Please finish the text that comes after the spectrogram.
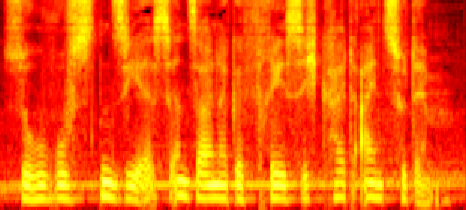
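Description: An actress playing a grave, sober chronicler of a plague in a scripted radio drama. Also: female voice, very deep voice, little pitch movement, a little fast. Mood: sober, matter-of-fact. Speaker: radio play narrator.

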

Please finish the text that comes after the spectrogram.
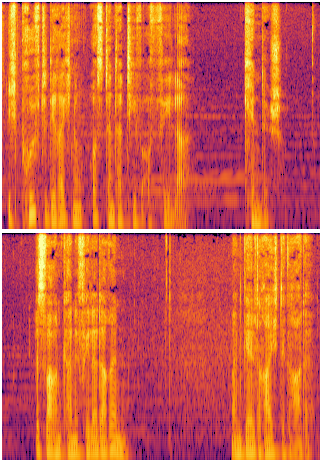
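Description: Husky, hushed, brooding male narrator. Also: medium pitch, a little slow, pauses often, soft background music. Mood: shaken. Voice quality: husky, breathy, often near whisper. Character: anxious, self-doubting man narrating his own troubled story. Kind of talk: first-person radio play narration.

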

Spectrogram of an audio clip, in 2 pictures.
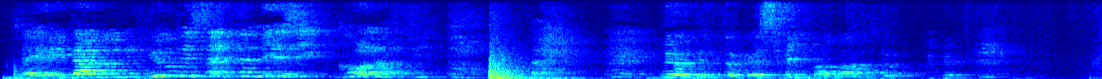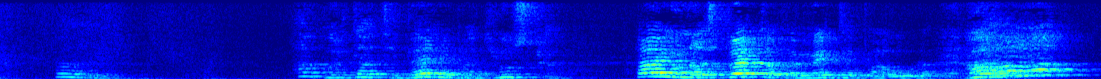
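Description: Nosy bossy maid in a radio play, high voice, scolds but cares, super echoey and noisy. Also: female voice, sing-song, moderate pace. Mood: teasing concern. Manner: brusque, nagging, familiar. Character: blunt, nosy servant woman, scolding yet caring. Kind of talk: theatrical radio drama acting. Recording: echoey, distant, noisy drama recording.

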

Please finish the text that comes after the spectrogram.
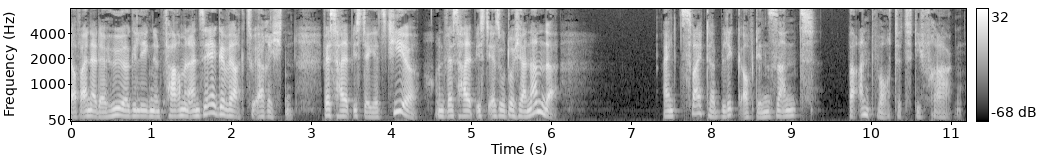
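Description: A woman reading scripted documentary narration with a measured, dramatic storytelling delivery. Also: low voice, breathy edge.

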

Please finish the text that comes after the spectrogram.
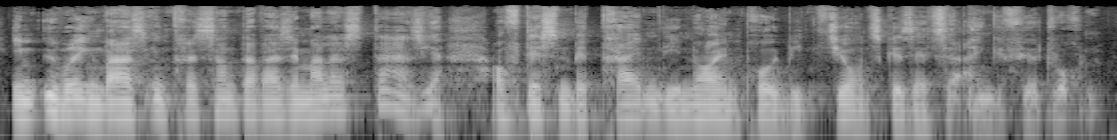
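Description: An actor playing a ruined, absent-minded Scottish lord in a 1950s radio drama, with a stately, fatalistic manner. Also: male voice, low-pitched, fast, a little mellow, breathy edge. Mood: resigned stately.

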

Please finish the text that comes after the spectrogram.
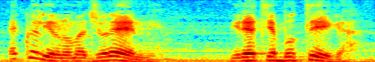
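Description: A rough young Roman street criminal making a confession in a radio play. His voice is high and bright, with a sharp edge. He tells it vividly in thick slang, halting and agitated. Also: sing-song. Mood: subdued, bitter. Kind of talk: dramatic radio monologue, colloquial storytelling.

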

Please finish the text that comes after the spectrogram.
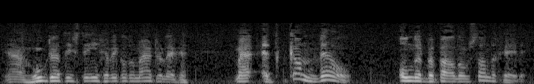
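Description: A man's voice: fairly high pitch, sing-song, brisk. A man acting an earnest physicist in a 1970s radio drama, explaining things in a hesitant way. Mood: insistent. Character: male physicist doctor, earnest, explaining lab findings. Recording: muffled 1970s radio recording, faint hiss.

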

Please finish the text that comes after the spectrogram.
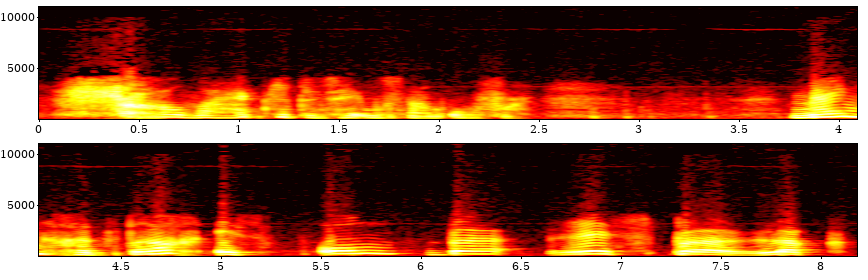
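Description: An actress playing a dreamy, coolly ironic and detached wife in a radio play, with a dry, unruffled manner. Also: female voice, medium pitch, expressive, takes it slowly, phone-quality sound. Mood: dry, teasing. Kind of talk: radio play acting in dialogue.

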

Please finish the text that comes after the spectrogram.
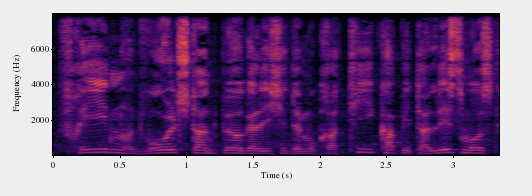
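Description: A man's voice: a little high, moderate pace, natural voice. Musing, optimistic armchair philosopher, played by a man. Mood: musing, confident. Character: philosophizing, optimistic man drinking beer with his friend. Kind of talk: German radio drama acting.

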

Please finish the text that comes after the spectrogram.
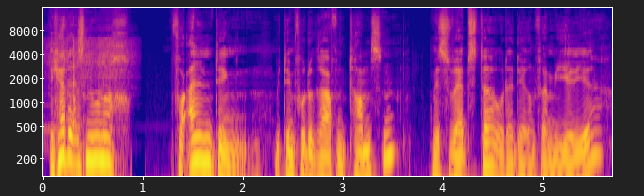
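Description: An actor playing a shrewd detective in a German radio play, laying out his case in a deliberate, formal and precise manner. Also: mid-range voice, sing-song, dark tone, slight background noise, natural voice. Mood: methodical, assured. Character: shrewd, methodical male detective recounting his solved case.

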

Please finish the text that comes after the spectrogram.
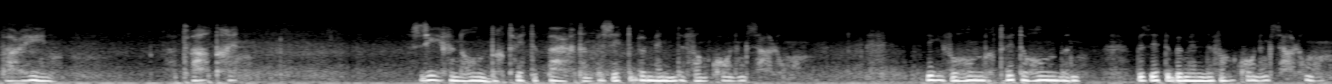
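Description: Een vrouw speelt een angstige, fluisterende koningin. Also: female voice, deep voice, level tone, a little slow, pauses often. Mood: frightened whisper. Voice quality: hushed, whispering, frightened. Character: the Queen of Sheba, proud frightened visionary queen. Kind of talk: old Dutch radio drama acting. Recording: tinny old radio recording, faint hiss.

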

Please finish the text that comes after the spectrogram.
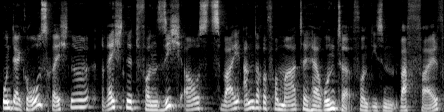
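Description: A man giving a technical explanation in an interview as an expert, halting now and then to find his wording. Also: medium pitch, very animated, a little mellow, husky.

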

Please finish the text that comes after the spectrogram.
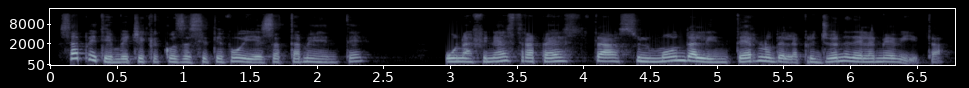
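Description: A woman's voice: mid-range voice, normal speed, warm tone, voice pushed up, close to an everyday voice. A woman voicing a romantic male artist who speaks in lofty, poetic declarations. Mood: tender.

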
